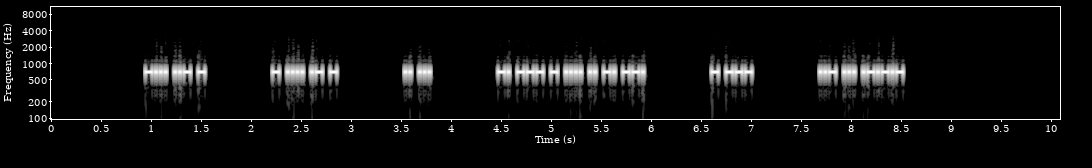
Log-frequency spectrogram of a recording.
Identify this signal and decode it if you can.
Morse code, heard as a keyed tone, about 46 wpm, 700 Hz. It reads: BUT THAT IS NOTHING TO US.
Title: 4x Word-Spacing - Sentences from Top 500 Words - 50wpm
